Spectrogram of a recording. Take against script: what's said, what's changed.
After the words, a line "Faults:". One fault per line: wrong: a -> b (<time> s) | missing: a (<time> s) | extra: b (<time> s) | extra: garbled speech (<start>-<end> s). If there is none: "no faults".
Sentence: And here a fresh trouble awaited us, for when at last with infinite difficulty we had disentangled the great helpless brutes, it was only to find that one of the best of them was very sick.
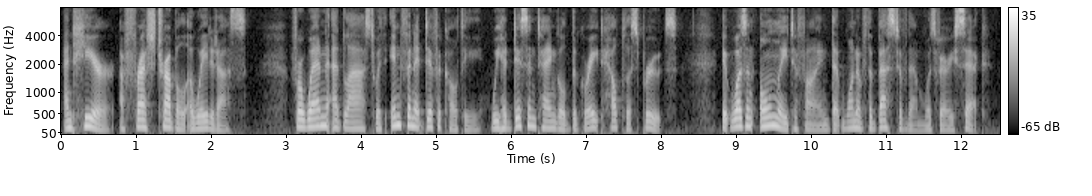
And here a fresh trouble awaited us, for when at last with infinite difficulty we had disentangled the great helpless brutes, it wasn't only to find that one of the best of them was very sick.
Faults:
wrong: was -> wasn't (8.9 s)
